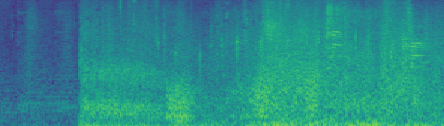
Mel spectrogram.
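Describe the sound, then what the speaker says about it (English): Missile explosions in the naval combat game From the Depths, as Crossbones ships fire volleys: a sudden loud booming onset followed by a sustained, dense rumble of overlapping blasts. "Crossbones are shooting out a lot of this missiles"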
